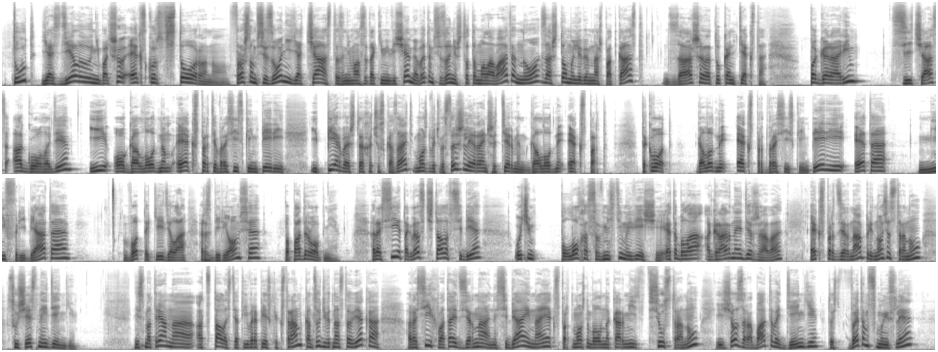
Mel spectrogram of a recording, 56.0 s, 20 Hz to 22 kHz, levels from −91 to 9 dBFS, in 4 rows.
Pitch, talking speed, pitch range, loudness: 165 Hz, 130 wpm, 140-195 Hz, -19 LUFS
